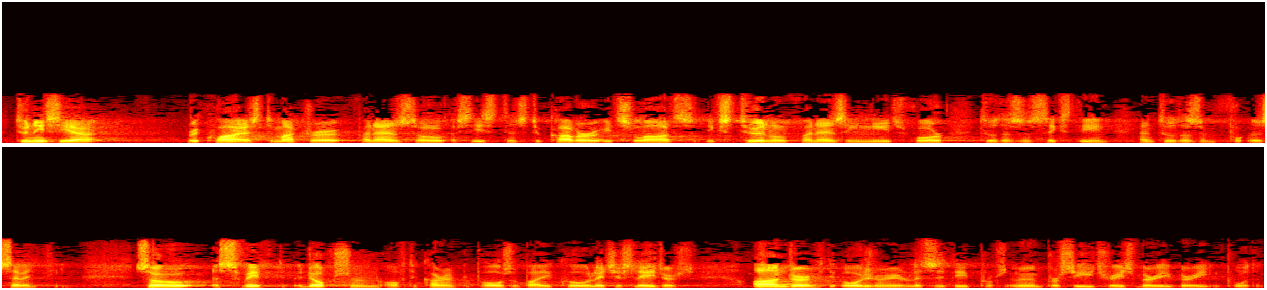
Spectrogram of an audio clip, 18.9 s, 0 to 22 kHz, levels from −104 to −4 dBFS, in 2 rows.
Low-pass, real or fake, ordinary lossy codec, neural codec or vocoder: none; real; none; none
